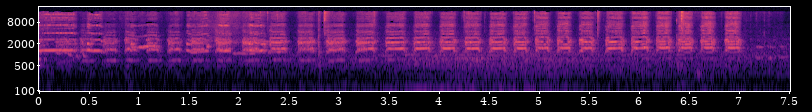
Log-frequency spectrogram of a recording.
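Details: Serama bantam hens at morning, noisy while waiting to be let out; a rapid run of harmonic, nasal squawks repeated about four times a second, steady and insistent, with faint low background rumble.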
